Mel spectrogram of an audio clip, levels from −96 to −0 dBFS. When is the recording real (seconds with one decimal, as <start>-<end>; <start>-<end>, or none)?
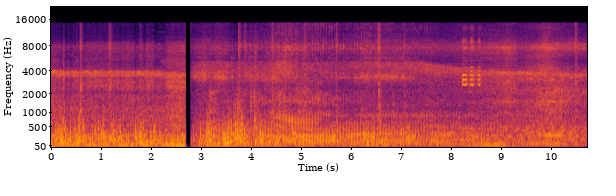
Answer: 0.0-10.7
